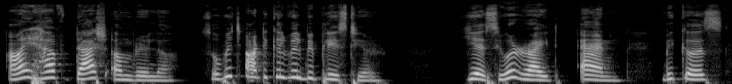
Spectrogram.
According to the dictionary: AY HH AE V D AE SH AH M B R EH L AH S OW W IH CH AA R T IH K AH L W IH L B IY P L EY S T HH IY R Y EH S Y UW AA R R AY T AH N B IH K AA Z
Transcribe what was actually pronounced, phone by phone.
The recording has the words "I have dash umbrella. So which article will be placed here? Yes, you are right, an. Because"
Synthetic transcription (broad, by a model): AY HH AE V D AE SH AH M R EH L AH S OW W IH CH AA R T IH K AH L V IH L B IY P L EY S T HH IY R Y EH S Y UW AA R R AY T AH N B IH K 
